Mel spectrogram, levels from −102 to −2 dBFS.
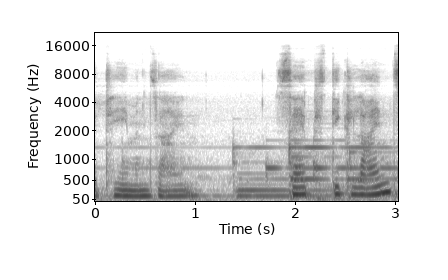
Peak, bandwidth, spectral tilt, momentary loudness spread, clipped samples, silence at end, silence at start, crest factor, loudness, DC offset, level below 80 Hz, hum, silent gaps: -22 dBFS; 14 kHz; -6.5 dB/octave; 13 LU; under 0.1%; 0 s; 0 s; 14 dB; -36 LUFS; under 0.1%; -60 dBFS; none; none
